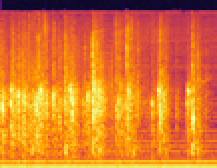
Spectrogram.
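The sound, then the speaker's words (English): A church audience claps in praise during a sermon, with many quick overlapping hand claps forming a steady patter over a constant low electrical hum. “Somebody give God a hand clap of praise and a shout of glory in this place.”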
